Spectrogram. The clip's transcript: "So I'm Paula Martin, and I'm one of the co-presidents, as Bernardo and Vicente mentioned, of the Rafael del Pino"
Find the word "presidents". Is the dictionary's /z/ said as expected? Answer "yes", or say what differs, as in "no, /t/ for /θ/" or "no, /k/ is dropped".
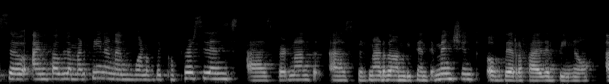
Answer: no, /s/ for /z/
